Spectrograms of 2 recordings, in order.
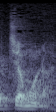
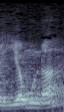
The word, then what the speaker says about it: Yamuna: It's river Yamuna, and it's pronounced here as Jamuna because those village people sometimes they pronounce it in their own accent.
